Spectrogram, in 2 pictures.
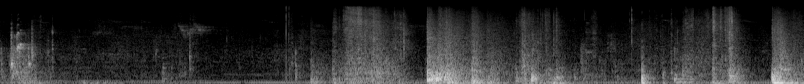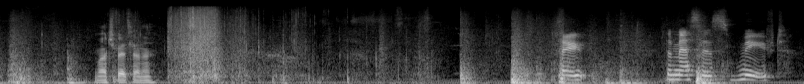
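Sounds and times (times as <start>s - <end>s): knocks and thuds: 3.1s - 9.3s, 12.2s - 15.4s
clutter rustling: 3.1s - 15.3s.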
